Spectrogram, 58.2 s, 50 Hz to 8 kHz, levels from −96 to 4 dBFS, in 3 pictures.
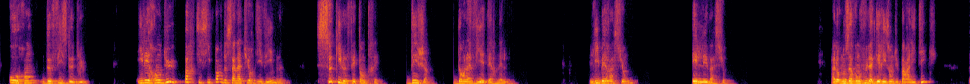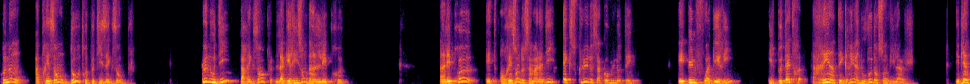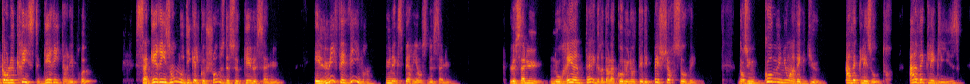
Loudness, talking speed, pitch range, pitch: -17 LUFS, 125 wpm, 150-245 Hz, 190 Hz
